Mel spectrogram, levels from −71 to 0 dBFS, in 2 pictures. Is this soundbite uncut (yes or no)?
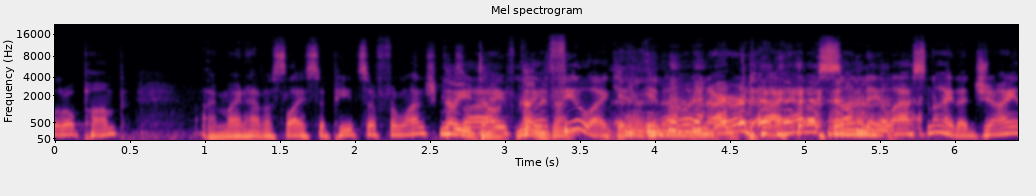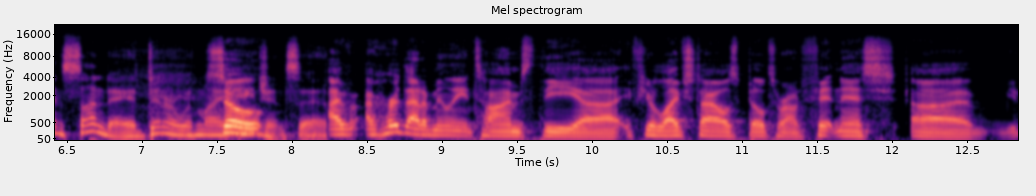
yes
